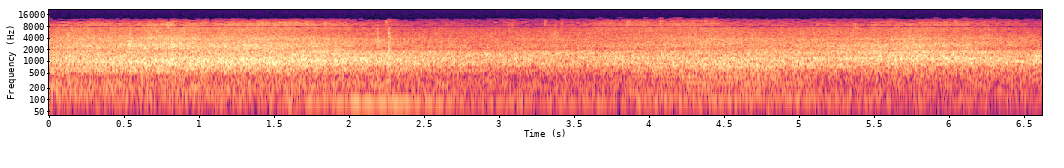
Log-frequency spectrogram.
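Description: Road traffic on a busy multi-lane road: a steady rush of tyres and engines, a little louder about two seconds in and easing off gradually.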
